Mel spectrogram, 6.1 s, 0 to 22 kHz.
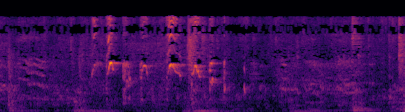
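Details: Two 8-week-old Toy Poodle puppies, high squeaky whimpers and short yelps clustered between about one and three seconds, then quieter whines, with soft handling and rustling noises throughout.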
